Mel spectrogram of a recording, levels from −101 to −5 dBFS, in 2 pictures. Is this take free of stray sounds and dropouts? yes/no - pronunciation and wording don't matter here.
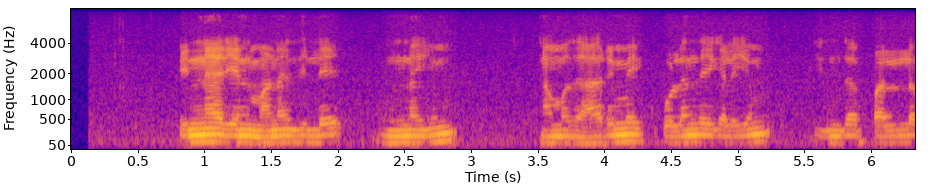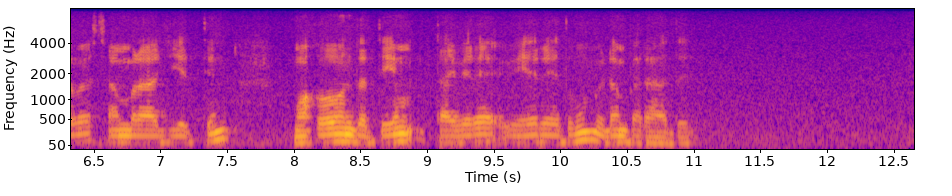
yes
